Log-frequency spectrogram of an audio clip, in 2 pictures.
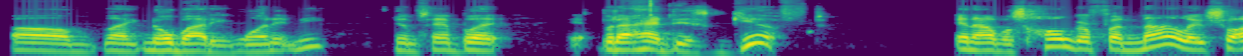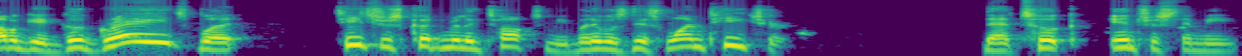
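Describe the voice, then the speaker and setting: Interview guest, man, slightly high voice, dry close sound, fast animated storyteller. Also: no room sound. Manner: quick, emphatic, acts out quoted voices. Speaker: interview guest, gospel artist. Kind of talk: candid storytelling.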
